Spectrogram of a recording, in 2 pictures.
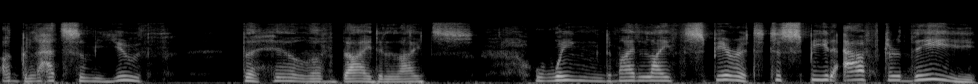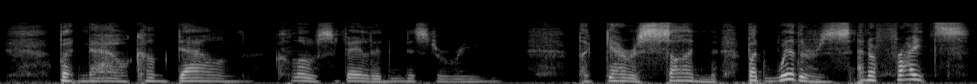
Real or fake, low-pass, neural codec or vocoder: fake; 7.2 kHz; codec, 16 kHz, 8 kbps, FreqCodec, smaller model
